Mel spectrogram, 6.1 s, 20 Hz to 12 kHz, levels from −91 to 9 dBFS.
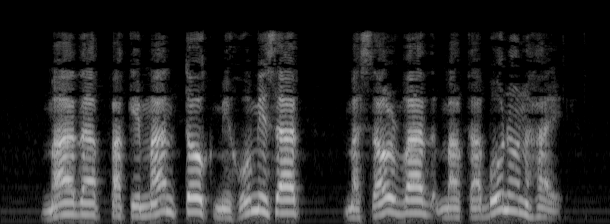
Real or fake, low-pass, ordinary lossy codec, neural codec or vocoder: real; 7.2 kHz; AAC, 48 kbps; none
